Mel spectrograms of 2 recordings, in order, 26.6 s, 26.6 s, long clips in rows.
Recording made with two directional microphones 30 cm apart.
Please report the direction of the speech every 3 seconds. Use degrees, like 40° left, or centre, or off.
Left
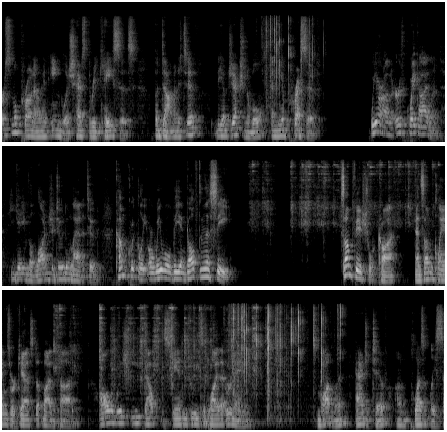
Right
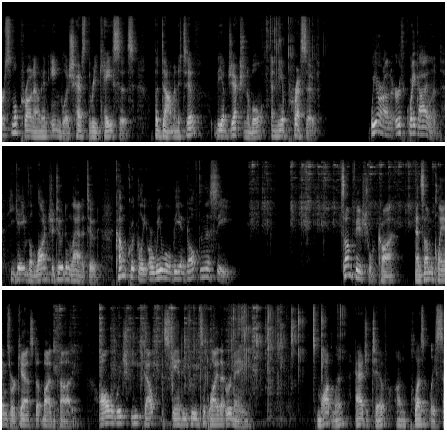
40° right, 40° right, 40° right, 30° right, 30° left, 10° right, 30° right, 40° right, 40° right.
